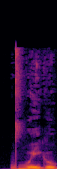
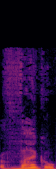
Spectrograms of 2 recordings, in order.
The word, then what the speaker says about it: Wago: And we can use this suitably trashy Chinese Wago clone, or Vago clone, if we want to pronounce it correctly.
